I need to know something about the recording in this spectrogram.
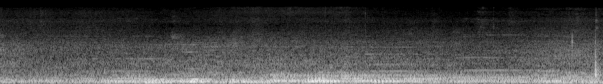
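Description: Engine rumble of a road vehicle passing on the street, swelling about a second in, strongest around the middle, then easing off.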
